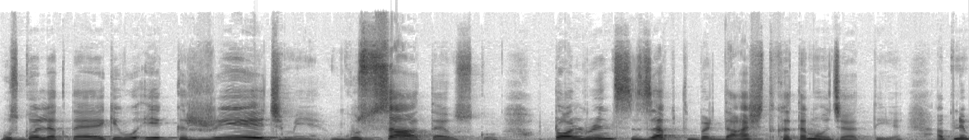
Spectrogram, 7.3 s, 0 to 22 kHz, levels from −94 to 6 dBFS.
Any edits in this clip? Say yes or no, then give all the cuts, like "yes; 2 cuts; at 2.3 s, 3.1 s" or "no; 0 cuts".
no; 0 cuts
